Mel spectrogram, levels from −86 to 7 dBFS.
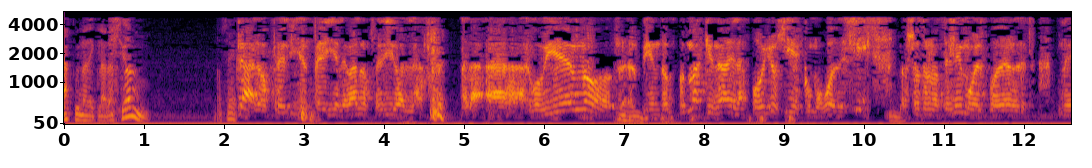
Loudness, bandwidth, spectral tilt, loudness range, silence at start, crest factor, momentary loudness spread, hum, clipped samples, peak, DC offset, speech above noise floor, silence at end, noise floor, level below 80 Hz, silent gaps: -16 LUFS; 5 kHz; -5 dB/octave; 3 LU; 0 s; 16 dB; 8 LU; none; under 0.1%; -2 dBFS; 3%; 30 dB; 0 s; -47 dBFS; -46 dBFS; none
